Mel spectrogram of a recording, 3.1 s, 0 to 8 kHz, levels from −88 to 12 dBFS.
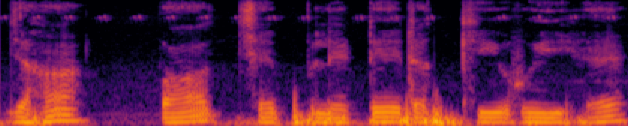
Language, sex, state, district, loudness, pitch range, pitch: Hindi, male, Rajasthan, Jaipur, -16 LUFS, 105-115 Hz, 110 Hz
